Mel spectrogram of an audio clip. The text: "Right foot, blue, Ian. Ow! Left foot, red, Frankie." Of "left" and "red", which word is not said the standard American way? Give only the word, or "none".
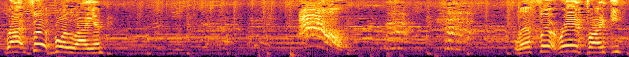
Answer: left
